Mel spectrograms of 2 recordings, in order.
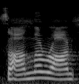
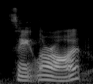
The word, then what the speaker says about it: Saint Laurent: say that to Lauren how do you say sell the Run Saint Laurent but I don't call Solo or whatever you said you said it you said it more friends I see I said it very French how do you say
